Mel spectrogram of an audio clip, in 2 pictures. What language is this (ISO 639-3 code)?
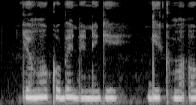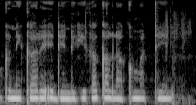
luo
